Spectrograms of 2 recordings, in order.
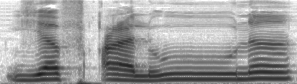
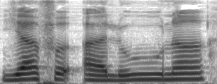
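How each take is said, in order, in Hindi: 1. f को रोका जाता है, उसके बाद हलक़ी ऐन है। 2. f पर हरकत है, उसके बाद हमज़ा है। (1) "यफ़ आ आइन है" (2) "यहाँ पे हम इसको ऐसे नहीं पढ़ सकते ... एक तो फ़ा हिल गया, दूसरा ये हमज़ा बन गया"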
